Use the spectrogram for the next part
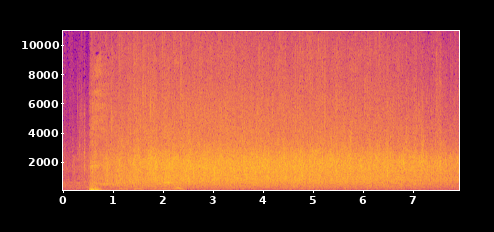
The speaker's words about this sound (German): Danke für den Applaus.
